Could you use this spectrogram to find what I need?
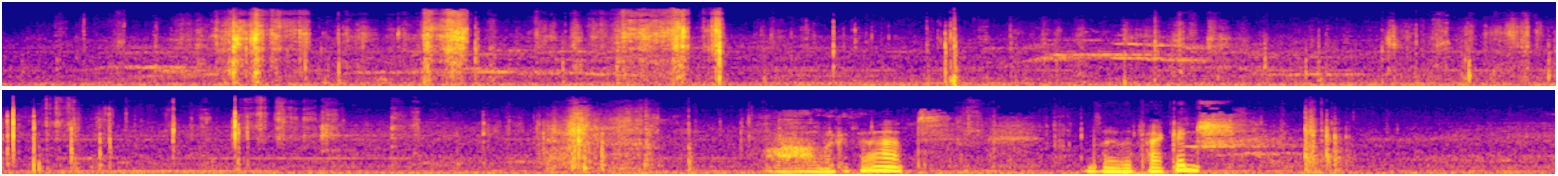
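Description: A foil packet crinkles and tears open.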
